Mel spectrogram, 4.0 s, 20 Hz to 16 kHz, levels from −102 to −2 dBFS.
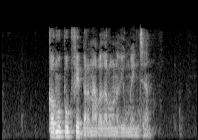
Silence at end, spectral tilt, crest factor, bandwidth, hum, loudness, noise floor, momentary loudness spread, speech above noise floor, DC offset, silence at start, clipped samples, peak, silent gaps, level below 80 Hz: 0.95 s; -6 dB/octave; 20 dB; 7.6 kHz; none; -20 LUFS; -71 dBFS; 15 LU; 52 dB; under 0.1%; 0.95 s; under 0.1%; -2 dBFS; none; -60 dBFS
